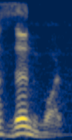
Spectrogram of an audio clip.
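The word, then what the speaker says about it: Zandvoort: Ah, a Rússia, se for para Igora, parece que vai colocar uma curva inclinada lá Zandvor, como você bem me ensinou a pronúncia correta.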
